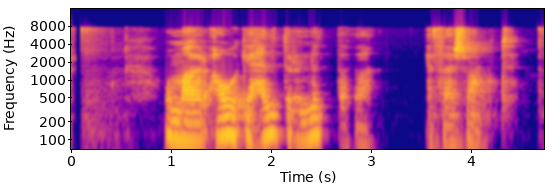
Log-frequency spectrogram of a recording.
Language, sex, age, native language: Icelandic, male, 40-49, Icelandic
